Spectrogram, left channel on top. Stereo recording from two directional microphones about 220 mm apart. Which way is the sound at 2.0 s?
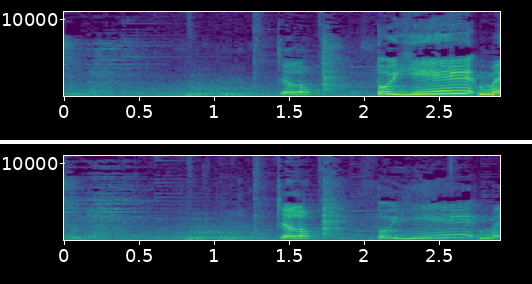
45° left (ahead or behind).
